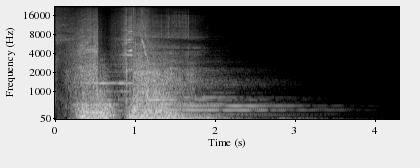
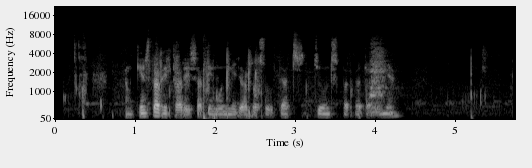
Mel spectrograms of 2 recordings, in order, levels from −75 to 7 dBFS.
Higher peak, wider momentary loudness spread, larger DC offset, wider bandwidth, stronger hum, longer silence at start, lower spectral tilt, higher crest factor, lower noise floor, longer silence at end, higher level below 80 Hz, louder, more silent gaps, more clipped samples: first, 0 dBFS vs -6 dBFS; about the same, 20 LU vs 21 LU; neither; first, over 20 kHz vs 9.2 kHz; neither; about the same, 0 s vs 0.1 s; about the same, -4.5 dB/octave vs -5.5 dB/octave; second, 16 dB vs 26 dB; first, -70 dBFS vs -60 dBFS; first, 1.7 s vs 0.4 s; first, -24 dBFS vs -56 dBFS; first, -12 LUFS vs -30 LUFS; neither; neither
